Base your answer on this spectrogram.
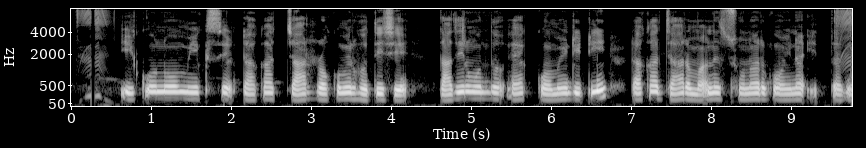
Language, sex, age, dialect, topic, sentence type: Bengali, male, <18, Western, banking, statement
